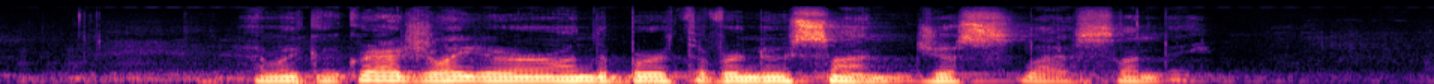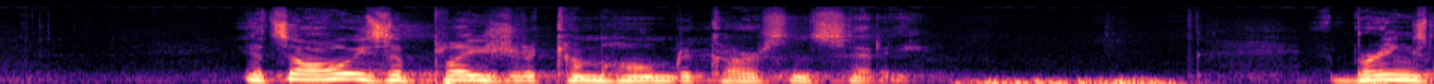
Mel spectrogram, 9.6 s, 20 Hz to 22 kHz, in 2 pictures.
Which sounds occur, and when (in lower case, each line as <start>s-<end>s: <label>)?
0.0s-9.5s: background noise
0.2s-0.3s: human sounds
0.2s-0.6s: breathing
0.7s-4.0s: male speech
4.2s-4.8s: breathing
4.3s-4.4s: human sounds
4.8s-4.9s: human sounds
5.5s-7.9s: male speech
8.4s-8.5s: generic impact sounds
8.7s-8.8s: human sounds
8.8s-9.1s: breathing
